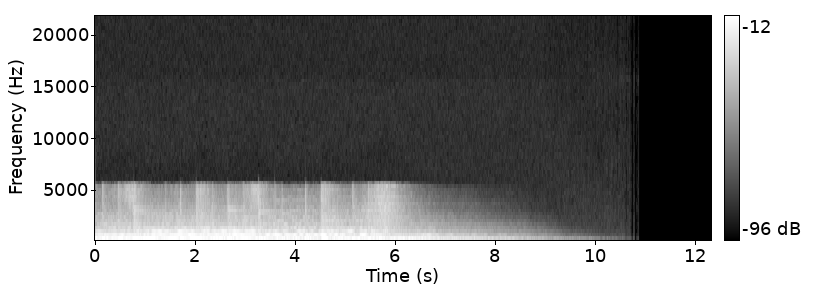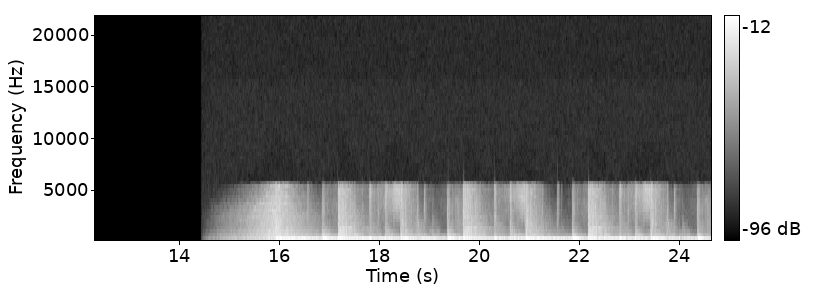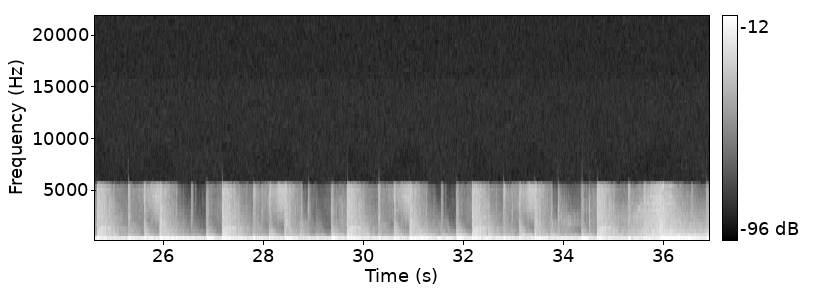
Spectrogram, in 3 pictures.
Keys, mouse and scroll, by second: 0.1 typing, 0.7 Return, 2.6 scroll down 2, 3.8 click, 4.8 typing, 5.1 Return, 5.3 Return, 7.3 click, 8.3 click, 11.4 click, 13.3 click, 16.3 click, 17.7 click, 18.9 click, 20.5 click, 21.8 click, 24.9 click, 26.6 click, 29.2 click, 31.2 click, 32.3 click, 33.4 click, 35.0 click, 36.8 click.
